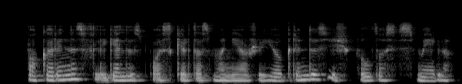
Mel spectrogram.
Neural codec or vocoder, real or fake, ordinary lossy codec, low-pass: none; real; MP3, 64 kbps; 7.2 kHz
